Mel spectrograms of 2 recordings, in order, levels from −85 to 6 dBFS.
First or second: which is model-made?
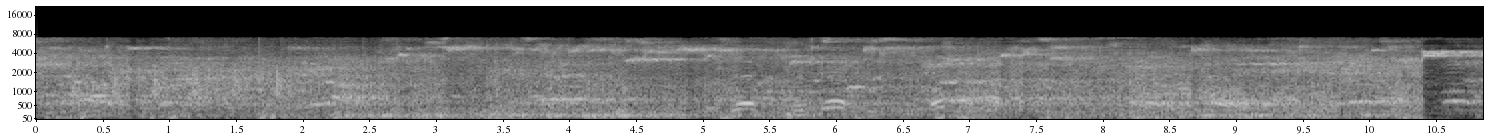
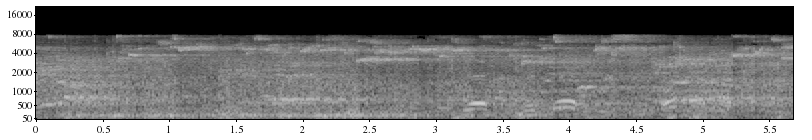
first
